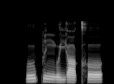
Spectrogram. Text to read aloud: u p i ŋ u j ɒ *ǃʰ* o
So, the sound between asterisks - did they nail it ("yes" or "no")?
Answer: no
